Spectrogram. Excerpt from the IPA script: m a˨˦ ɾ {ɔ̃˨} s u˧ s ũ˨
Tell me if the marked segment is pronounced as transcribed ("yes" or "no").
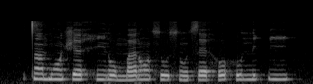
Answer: no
